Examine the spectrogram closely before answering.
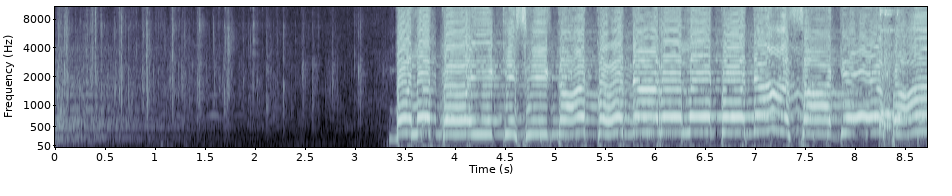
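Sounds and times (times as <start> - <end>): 
gathering clapping as a guest is honoured: 0.6 - 2.9
speech: 3.3 - 8.6.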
